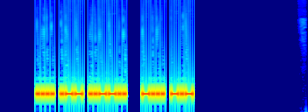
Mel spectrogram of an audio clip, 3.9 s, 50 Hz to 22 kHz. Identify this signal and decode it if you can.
Morse code, heard as a keyed tone, about 40 wpm, 700 Hz. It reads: HW? BK
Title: K1USN SST QSO Practice 40wpm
